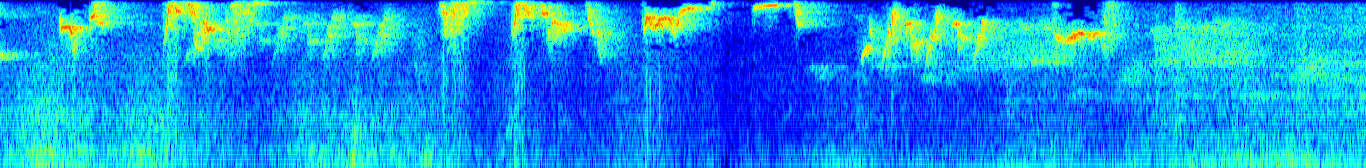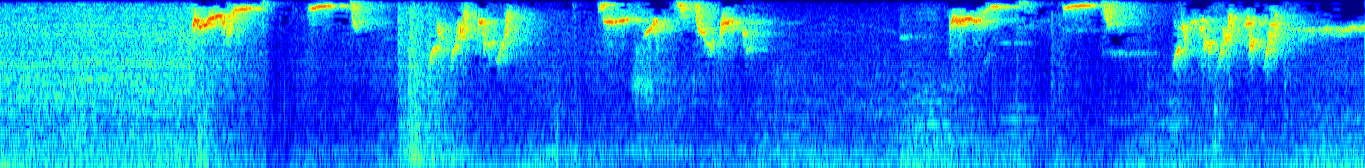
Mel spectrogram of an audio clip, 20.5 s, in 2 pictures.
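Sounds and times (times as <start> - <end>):
Oriental magpie-robin whistling song: 0.0 - 9.3, 11.7 - 16.1, 17.4 - 20.4.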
